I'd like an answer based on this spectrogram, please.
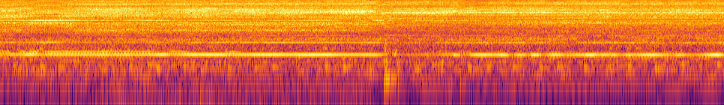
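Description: Small handheld vacuum cleaner running with a steady motor whine as its brush nozzle sucks dust off an air purifier's HEPA filter, with one brief knock about halfway through.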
